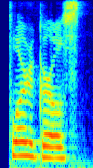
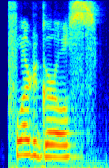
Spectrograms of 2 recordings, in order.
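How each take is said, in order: The two takes are said the same way.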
